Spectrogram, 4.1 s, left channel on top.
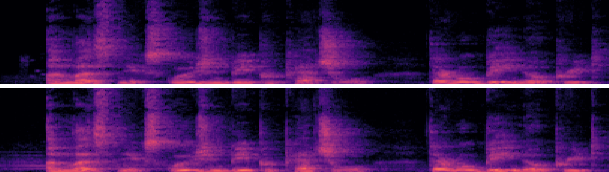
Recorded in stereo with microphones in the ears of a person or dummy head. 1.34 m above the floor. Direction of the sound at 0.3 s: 85° right.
